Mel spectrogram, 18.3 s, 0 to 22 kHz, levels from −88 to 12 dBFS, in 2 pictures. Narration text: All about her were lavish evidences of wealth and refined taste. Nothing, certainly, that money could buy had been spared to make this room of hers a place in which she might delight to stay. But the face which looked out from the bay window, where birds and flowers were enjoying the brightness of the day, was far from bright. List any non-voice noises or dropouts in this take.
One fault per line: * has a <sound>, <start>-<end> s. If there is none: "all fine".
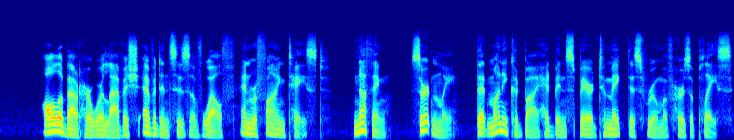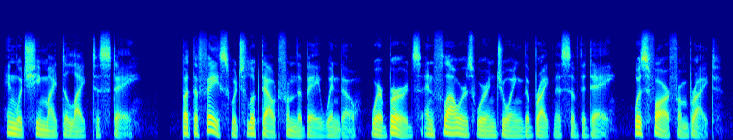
all fine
